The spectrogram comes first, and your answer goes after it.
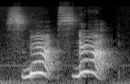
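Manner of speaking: very high, sharp snaps; excited sound words. A narrator's reading. Narrator voices bursting hair bands, very high. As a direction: snap it out high and bright.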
